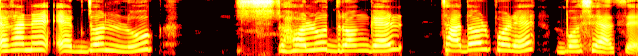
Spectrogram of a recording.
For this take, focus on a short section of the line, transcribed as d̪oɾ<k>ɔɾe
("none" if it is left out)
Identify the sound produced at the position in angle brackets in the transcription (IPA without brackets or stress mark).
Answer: p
